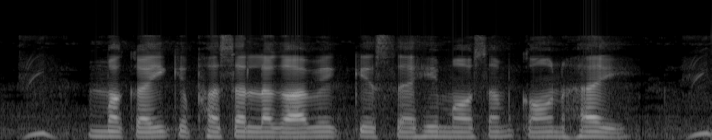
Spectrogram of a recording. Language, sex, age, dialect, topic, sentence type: Magahi, male, 31-35, Southern, agriculture, question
